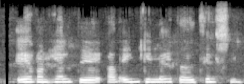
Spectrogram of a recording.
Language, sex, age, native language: Icelandic, female, 15, Icelandic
